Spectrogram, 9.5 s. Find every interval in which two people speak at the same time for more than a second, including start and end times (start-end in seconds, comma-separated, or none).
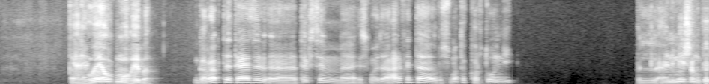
none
